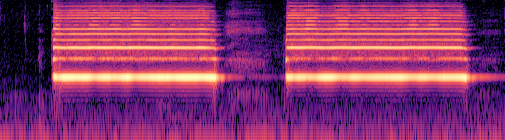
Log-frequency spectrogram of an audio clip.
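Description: A clear recorder note A sounds twice, each held steadily for under two seconds with a short silence between them.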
